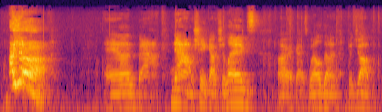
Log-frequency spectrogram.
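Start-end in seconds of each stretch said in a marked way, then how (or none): 0.2-0.9 loud, high martial arts kiai shout. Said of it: "Bring it back and yell".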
